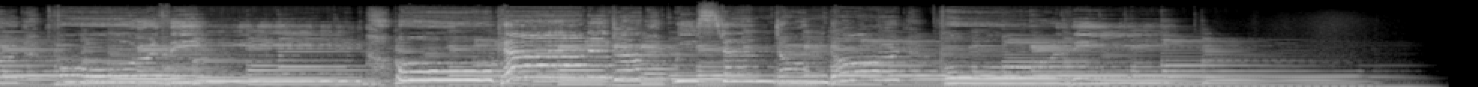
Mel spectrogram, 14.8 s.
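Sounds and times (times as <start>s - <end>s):
national anthem sung in English: 0.0s - 11.7s.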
